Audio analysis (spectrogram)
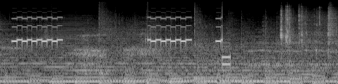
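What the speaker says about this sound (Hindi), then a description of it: "बेटा तो फोन उठा ले, मैं ये सब कर लूंगी।" A telephone bell rings in repeated bursts, loud and close, over a steady musical background in a Hindi crime drama scene, with no speech during the rings.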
